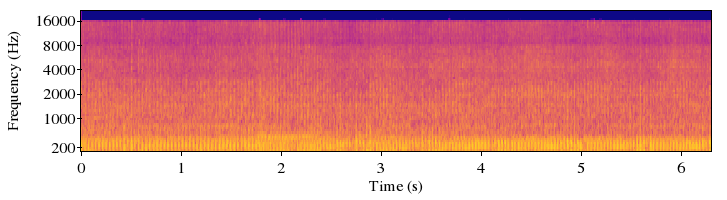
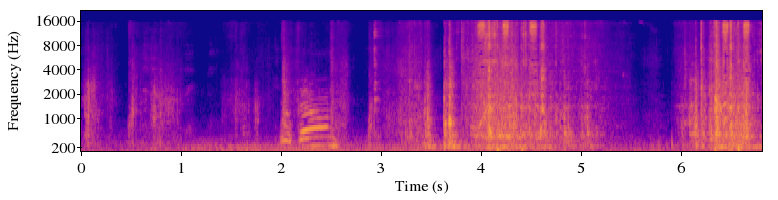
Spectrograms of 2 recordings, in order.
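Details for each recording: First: Troy-Bilt rear-tine rototiller engine after magneto cleaning restored missing spark and carburetor cleaning, choked for carb adjustment: single-cylinder catches and settles into a steady, even putter with no misses or knocks; running normally. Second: Troy-Bilt rototiller, recoil pulls in neutral after carburetor cleaning. Short rough cranking bursts that never catch; no spark, later fixed by cleaning the magneto coil.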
